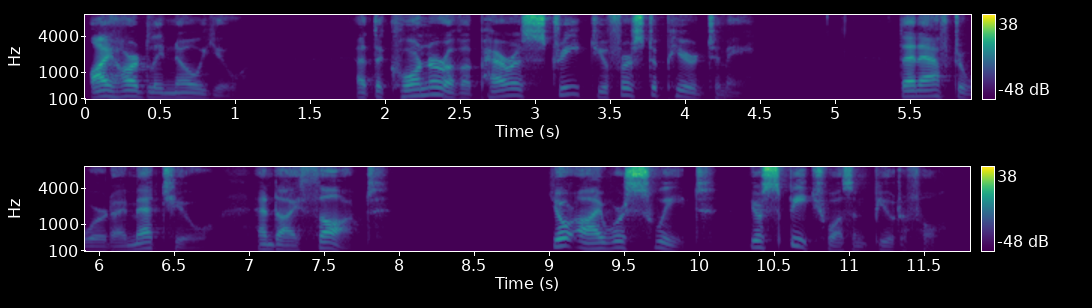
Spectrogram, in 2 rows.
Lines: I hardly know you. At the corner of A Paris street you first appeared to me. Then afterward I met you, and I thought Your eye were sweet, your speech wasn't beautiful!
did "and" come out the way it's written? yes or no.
yes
